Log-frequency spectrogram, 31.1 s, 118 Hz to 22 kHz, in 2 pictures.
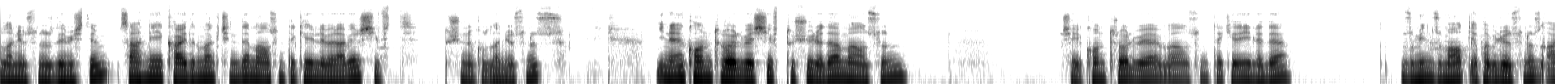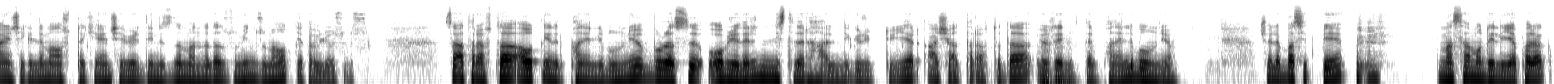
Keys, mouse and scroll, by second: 2.1-5.6 shift+middle drag, 7.0-15.0 ctrl+middle drag, 15.6-16.3 scroll down 4, 16.4-17.1 scroll up 5, 17.1-17.8 scroll down 3, 17.8-18.1 middle drag, 18.5 shift+middle click, 27.0 middle click, 27.5 click, 28.1-30.6 middle drag.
